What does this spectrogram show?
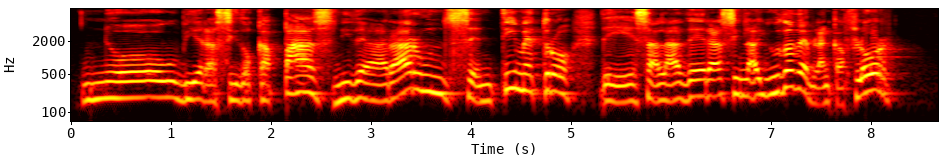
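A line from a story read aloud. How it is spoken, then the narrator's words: Devil's roar. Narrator (Spanish): rugió el diablo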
